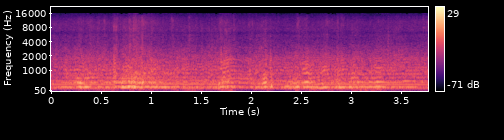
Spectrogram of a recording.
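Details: Honey bees in their hive give a thick, even buzz, a low drone overlaid with warbling higher tones that shift gently in pitch.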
